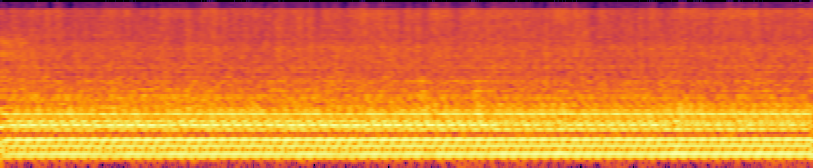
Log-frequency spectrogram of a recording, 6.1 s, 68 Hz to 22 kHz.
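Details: Freshly rebuilt EJ257 flat-four at its first start after new head gaskets and cylinder heads, installed in the car: steady idle with even low rumble; the builder says something is not right and sounded weird.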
